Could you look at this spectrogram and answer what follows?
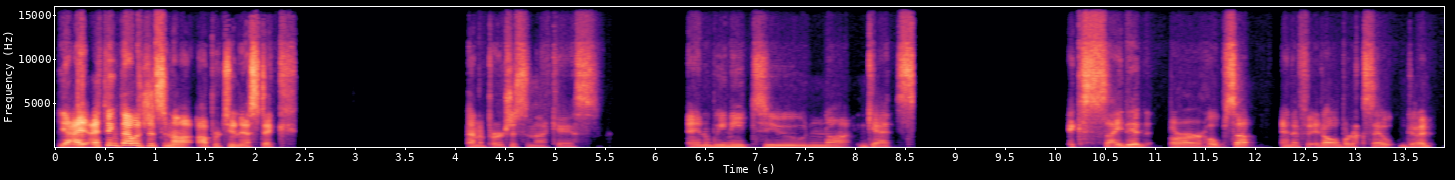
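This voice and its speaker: A man's voice: mid-range voice, lively intonation, a little slow, long pauses, dry recording. A Canadian man in his thirties, chatting loosely about soccer with frequent laughs and swearing. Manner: rambling, swears, laughs often. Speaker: co-host of a soccer watchalong. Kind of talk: casual chat.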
